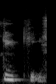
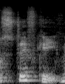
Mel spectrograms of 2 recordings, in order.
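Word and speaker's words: Stiffkey: Yeah, with Stifkey, there's been some debate over the years of whether it's actually called Stifkey or Stookey. – It's pronounced Stookey. – Stookey or Stifkey, yes.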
